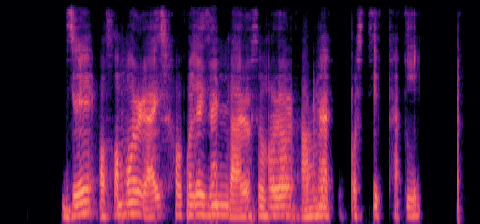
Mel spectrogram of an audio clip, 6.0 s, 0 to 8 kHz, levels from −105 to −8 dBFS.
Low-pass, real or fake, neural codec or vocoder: 7.2 kHz; fake; codec, 44.1 kHz, 1.7 kbps, Pupu-Codec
